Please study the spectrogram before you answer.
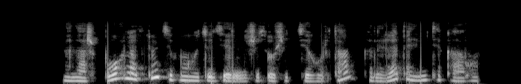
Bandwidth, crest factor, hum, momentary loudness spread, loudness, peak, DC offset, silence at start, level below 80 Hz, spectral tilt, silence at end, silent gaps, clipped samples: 7.6 kHz; 18 dB; none; 10 LU; -20 LUFS; -2 dBFS; under 0.1%; 0.65 s; -52 dBFS; -6 dB/octave; 0.4 s; 1.00-1.04 s, 3.59-3.64 s; under 0.1%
